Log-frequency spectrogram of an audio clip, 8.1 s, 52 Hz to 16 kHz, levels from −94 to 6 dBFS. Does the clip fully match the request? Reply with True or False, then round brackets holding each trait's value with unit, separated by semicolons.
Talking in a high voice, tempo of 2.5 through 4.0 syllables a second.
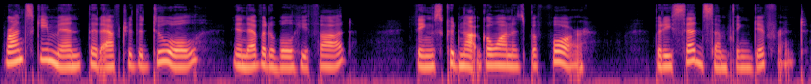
False (195 Hz; 5.1 syllables/s)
